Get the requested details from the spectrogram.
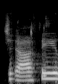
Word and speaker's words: Jaffe: Jaffe, like coffee.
